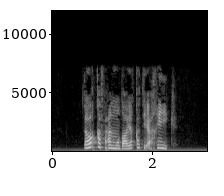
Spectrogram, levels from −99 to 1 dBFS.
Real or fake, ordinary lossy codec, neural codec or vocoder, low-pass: real; MP3, 64 kbps; none; 7.2 kHz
